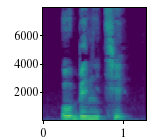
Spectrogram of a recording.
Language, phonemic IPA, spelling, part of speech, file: French, /be.ni.tje/, bénitier, noun, LL-Q150 (fra)-bénitier.wav
- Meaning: stoup, holy water font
